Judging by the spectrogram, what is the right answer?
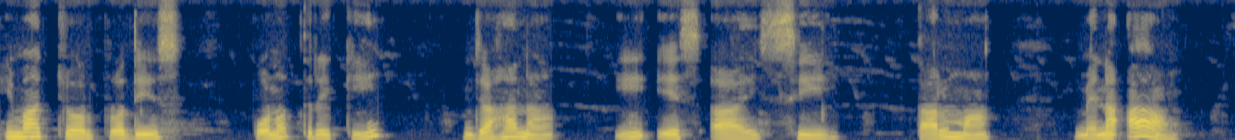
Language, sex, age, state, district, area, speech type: Santali, female, 30-45, West Bengal, Bankura, rural, read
